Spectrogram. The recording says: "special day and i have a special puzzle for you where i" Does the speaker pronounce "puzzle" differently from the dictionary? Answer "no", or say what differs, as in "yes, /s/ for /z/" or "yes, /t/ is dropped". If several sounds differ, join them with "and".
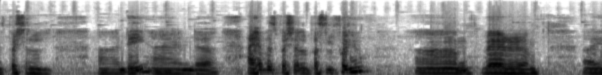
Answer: yes, /s/ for /z/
